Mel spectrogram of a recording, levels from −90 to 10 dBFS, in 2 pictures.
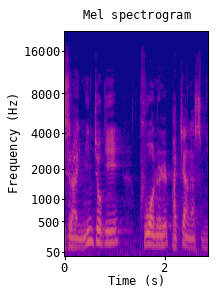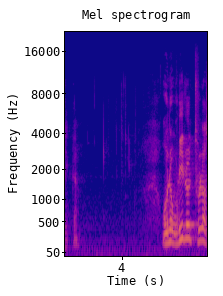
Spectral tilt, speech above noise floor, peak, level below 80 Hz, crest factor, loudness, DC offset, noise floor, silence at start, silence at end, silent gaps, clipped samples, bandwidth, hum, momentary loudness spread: -4 dB/octave; 30 dB; -14 dBFS; -68 dBFS; 22 dB; -33 LUFS; under 0.1%; -64 dBFS; 0 s; 0 s; none; under 0.1%; 18 kHz; none; 22 LU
